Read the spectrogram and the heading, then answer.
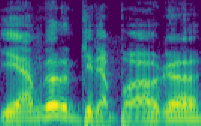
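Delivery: put-on Long Island accent played for laughs. Retelling a restaurant customer from Long Island ordering: imitating a Long Island accent. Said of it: "it's amazing how funny they sound".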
